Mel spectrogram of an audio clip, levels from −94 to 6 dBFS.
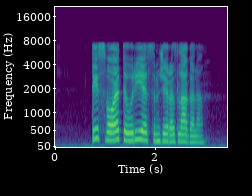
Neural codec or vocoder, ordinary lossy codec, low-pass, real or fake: none; none; 7.2 kHz; real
